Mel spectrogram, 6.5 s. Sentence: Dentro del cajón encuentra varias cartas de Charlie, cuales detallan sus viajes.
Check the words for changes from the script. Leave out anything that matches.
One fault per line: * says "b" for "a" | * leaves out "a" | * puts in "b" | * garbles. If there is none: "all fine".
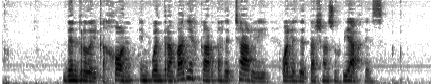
all fine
